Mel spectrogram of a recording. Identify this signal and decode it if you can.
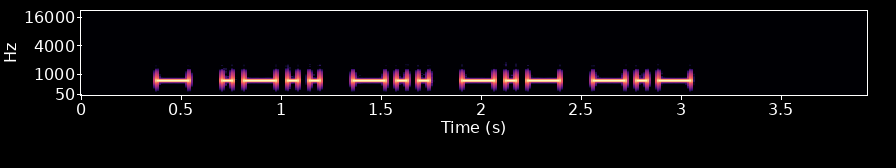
Morse code, heard as a keyed tone, about 23 wpm, 700 Hz. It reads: TLDKK
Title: Code Groups - 5 Letters - 22wpm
